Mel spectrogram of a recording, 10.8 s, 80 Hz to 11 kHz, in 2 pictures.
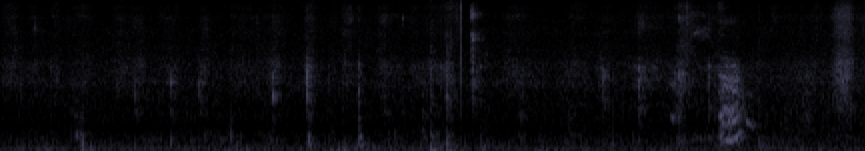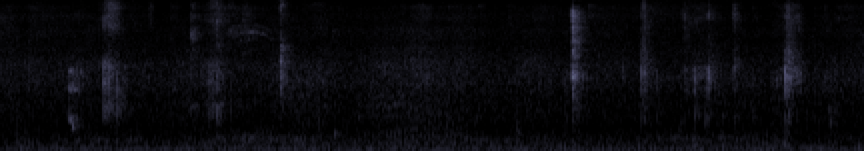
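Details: Litter of 10-day-old Miniature Australian Shepherd puppies, roan, born 10 March 2020, indoors; faint short squeaks and whimpers scattered through, with soft shuffling and breathing and a steady low hum behind.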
